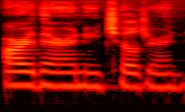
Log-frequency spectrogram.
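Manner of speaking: mock robotic, mechanical put-on voice. Describing a creepy sound from a suspected alien abduction, imitating a robotic voice. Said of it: "this sort of robotic voice that says".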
